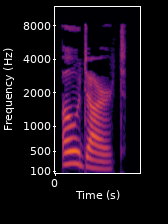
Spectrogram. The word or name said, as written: odart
